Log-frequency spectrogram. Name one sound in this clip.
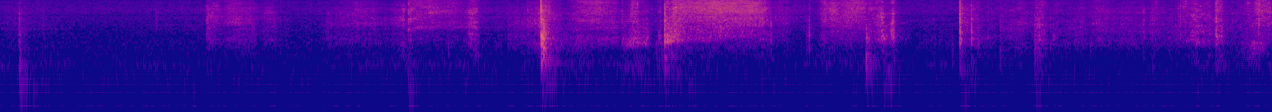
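Pages of a thick paper journal rustle as they are turned.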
